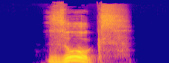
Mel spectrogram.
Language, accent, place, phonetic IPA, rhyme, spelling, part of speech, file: German, Germany, Berlin, [zoːks], -oːks, Sogs, noun, De-Sogs.ogg
- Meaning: genitive of Sog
